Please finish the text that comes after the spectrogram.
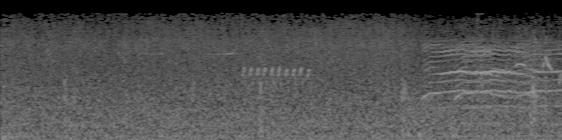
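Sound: sheep bleating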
